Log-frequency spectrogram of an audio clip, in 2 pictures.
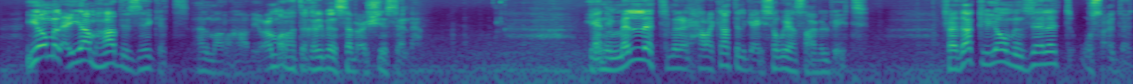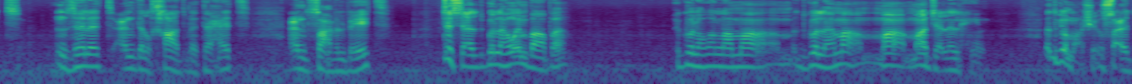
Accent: Kuwait; في منطقة العديلية عندنا في الكويت

